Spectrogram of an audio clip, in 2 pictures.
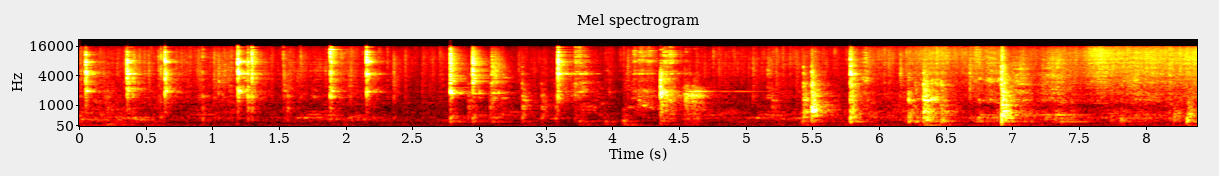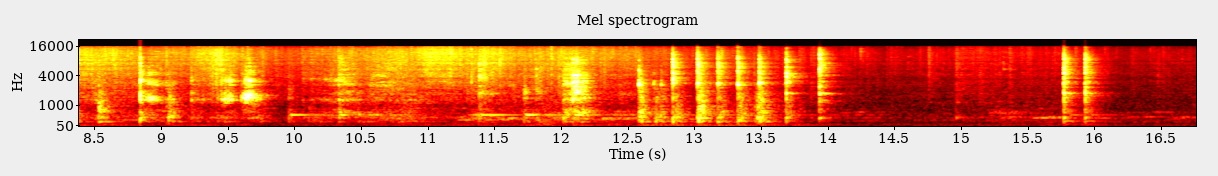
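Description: Metal spoon stirring rice grains in a pressure cooker, with repeated scrapes and clicks against the pan over a sizzle as the rice roasts in hot ghee on low flame. The stirring stops about two seconds before the end.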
